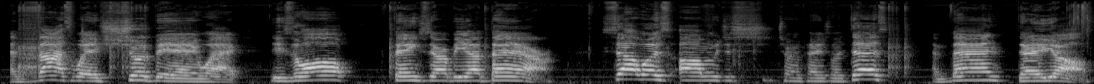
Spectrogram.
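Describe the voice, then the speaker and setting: A young man hosting a casual bedtime read-aloud, chatting in a halting, rambling way and often repeating his phrases. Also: a little high, pushed and bright. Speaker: host of a read-aloud bedtime story series.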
